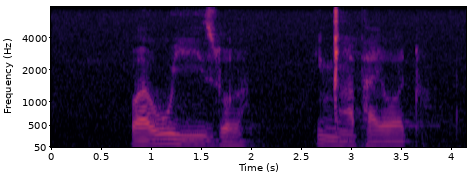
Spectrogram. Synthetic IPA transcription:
wawujizwa | iŋ͡ǀʱapʰajɔːd̥ʱwa

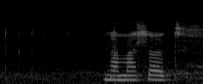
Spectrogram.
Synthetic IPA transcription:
namaɬaːtʰu̥

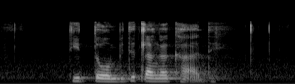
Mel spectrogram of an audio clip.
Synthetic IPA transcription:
titʼombitit͡ɬaŋɡakʰa̰ːdi

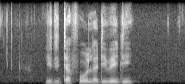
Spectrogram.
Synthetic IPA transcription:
lɪditʼafʊladibedi

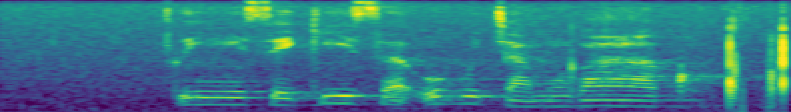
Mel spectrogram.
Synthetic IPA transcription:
ǀiɲisek̬isa̰ʔuɓud̥ʒ̥ʱamɔɓaːkʰɔ̥

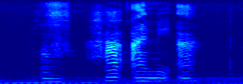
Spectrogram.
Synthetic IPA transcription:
vhaʔaniʔa

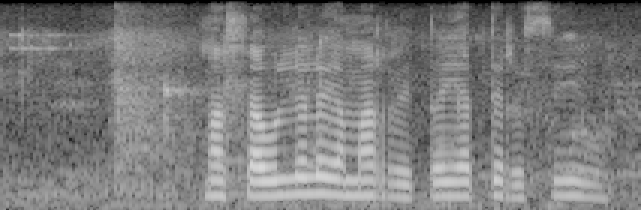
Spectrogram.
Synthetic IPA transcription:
maɬawulɛlɔjamaritɔjatir̤isiːwɔ

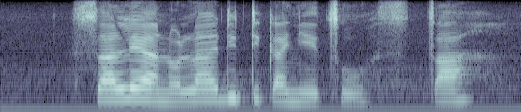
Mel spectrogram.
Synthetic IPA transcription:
salɪanɔladitʼikʼaɲet͡sʼɔt͡sʼa

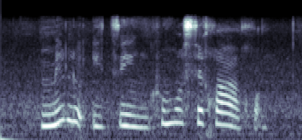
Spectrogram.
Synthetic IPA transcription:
m̩mɪlʊʔit͡sʼiŋ̩kʰumɔsɪχwaːχwa

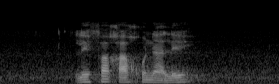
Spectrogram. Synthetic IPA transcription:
lɪfaɣaχʊnalɪ

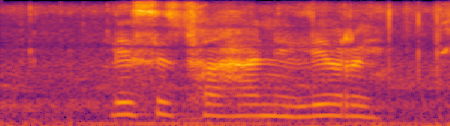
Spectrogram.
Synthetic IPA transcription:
lɪsɪt͡sʰwaɦanɪlɪrɪ

